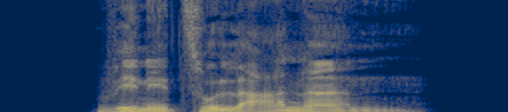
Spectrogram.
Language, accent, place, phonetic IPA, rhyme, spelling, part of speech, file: German, Germany, Berlin, [venet͡soˈlaːnɐn], -aːnɐn, Venezolanern, noun, De-Venezolanern.ogg
- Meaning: dative plural of Venezolaner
